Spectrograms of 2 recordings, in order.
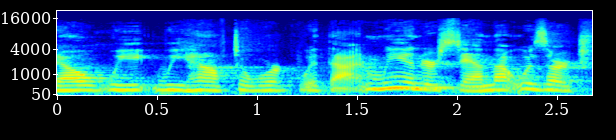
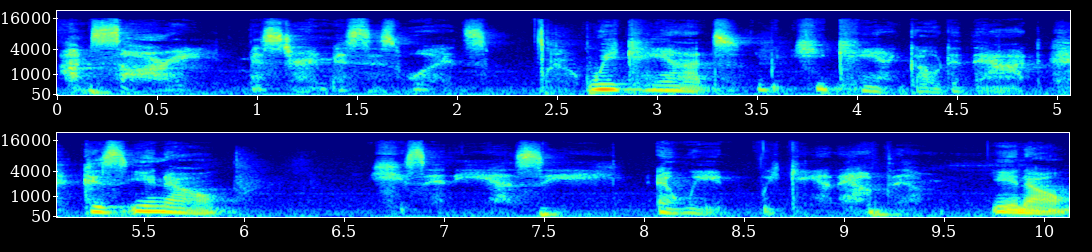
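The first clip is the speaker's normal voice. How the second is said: mock whisper, quieter and lower; 2 semitones lower, 6 dB quieter than usual. Parent retells what the school department said, imitating someone whispering.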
